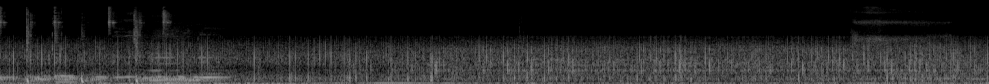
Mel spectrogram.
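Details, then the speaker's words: Pump motor bearing heard through an ultrasonic LUBEChecker: dense irregular crackling shocks over rough hiss, a damaged bearing with many impacts. "Alors, ce qu'on entend là ici, c'est un roulement qui tourne, un roulement de pompe. C'est un roulement qui n'est pas content du tout, comme vous le voyez ici, hein. Il y a beaucoup de chocs, on l'entend à l'oreille, hein, c'est pas plaisant."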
